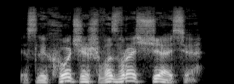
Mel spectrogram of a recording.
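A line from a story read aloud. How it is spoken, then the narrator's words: Angry growl. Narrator (Russian): зарычал я со злостью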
